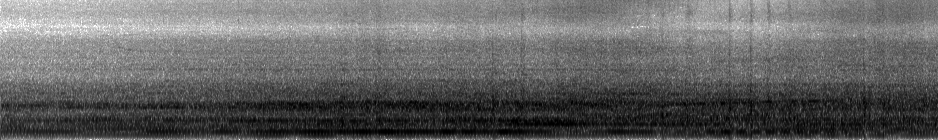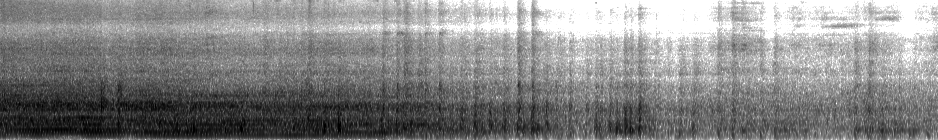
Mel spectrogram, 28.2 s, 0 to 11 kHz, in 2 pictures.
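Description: JR East GV-E400 series diesel-electric railcar running along the platform track: a steady engine and motor hum with wheel clatter on the rails. The sound dies away about twenty seconds in.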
